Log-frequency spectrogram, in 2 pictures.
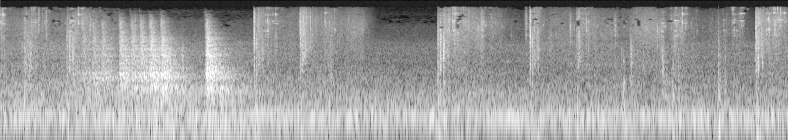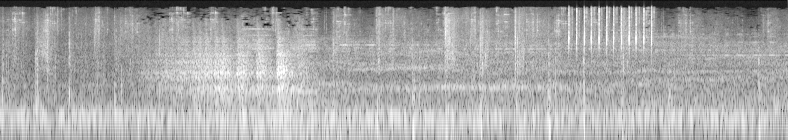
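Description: Footsteps crunch on rubble and gravel.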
